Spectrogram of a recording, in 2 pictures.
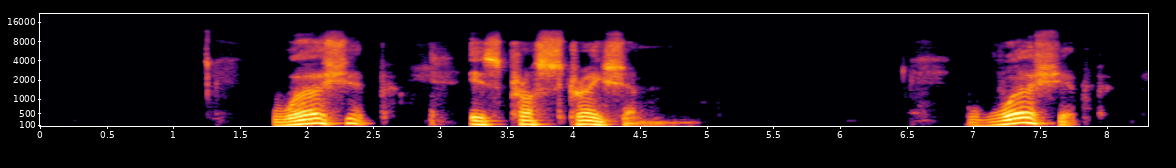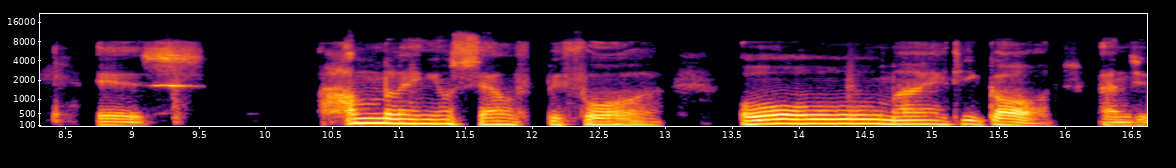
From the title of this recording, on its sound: Malaysia Meets (Zoom)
